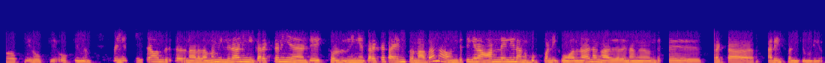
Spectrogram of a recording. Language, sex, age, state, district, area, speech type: Tamil, female, 30-45, Tamil Nadu, Tiruvarur, rural, conversation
